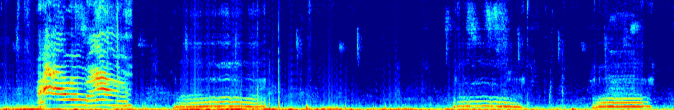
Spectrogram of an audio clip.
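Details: Cat giving four drawn-out, wavering yowls, each one to two seconds long, with clear harmonic tone and a steady low rumble underneath.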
